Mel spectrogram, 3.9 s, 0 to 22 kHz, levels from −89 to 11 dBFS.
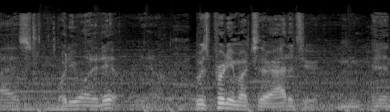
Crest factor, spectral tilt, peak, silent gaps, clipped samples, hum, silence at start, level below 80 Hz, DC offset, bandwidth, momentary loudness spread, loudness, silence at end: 20 dB; -5 dB/octave; -8 dBFS; none; under 0.1%; none; 0 s; -50 dBFS; under 0.1%; 14.5 kHz; 14 LU; -28 LUFS; 0 s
